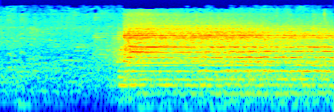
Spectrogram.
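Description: Electric guitar through an amplifier, struck once about a second and a half in and left to ring out steadily.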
